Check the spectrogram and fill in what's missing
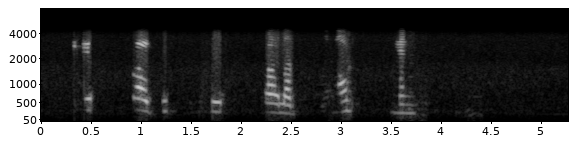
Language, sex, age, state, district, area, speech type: Dogri, female, 30-45, Jammu and Kashmir, Udhampur, urban, conversation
